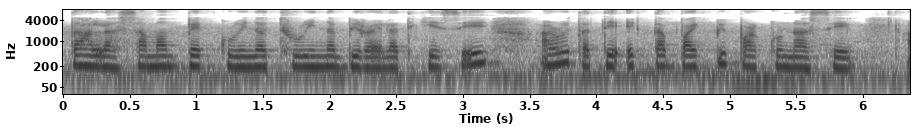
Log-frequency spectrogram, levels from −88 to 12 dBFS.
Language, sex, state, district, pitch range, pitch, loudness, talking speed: Nagamese, female, Nagaland, Dimapur, 180-195 Hz, 190 Hz, -17 LUFS, 170 wpm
